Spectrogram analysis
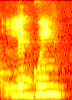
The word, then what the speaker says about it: Le Guin: A primeira delas é um livro chamado Floresta é o Nome do Mundo, de Úrsula Legan, como você sabe a pronúncia, não? É, acho que eles falam Úrsula Leguin.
